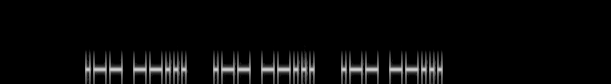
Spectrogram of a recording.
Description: Morse code, heard as a keyed tone, about 30 wpm, 700 Hz. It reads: W7 W7 W7
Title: Callsign Prefixes for Top 25 DXCC - Repeated 3x - 30wpm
